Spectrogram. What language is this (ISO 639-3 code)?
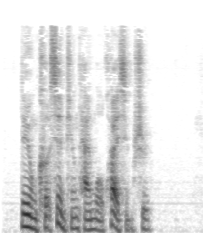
zho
